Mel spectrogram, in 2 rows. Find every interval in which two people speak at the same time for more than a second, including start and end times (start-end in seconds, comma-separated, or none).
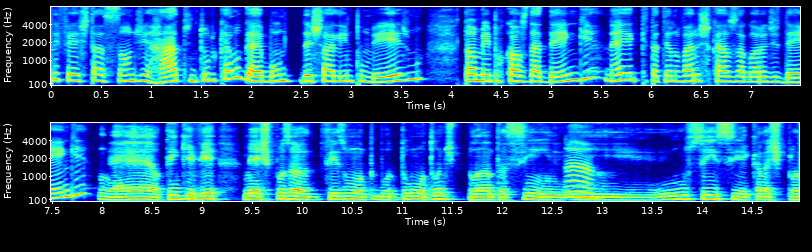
none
